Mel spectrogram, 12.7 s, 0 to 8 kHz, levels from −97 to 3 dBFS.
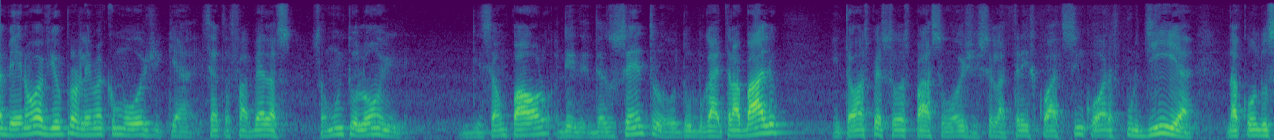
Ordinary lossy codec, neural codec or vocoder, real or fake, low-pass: none; none; real; 7.2 kHz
